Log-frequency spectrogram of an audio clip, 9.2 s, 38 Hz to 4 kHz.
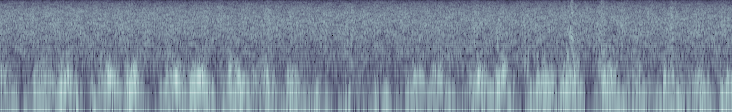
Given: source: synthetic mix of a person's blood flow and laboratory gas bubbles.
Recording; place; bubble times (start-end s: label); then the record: Doppler ultrasound of blood flow; precordium
6.20-6.27 s: bubbles
6.44-6.73 s: bubbles
6.75-6.83 s: bubbles
7.06-7.29 s: bubbles
7.46-7.84 s: bubbles
From the record:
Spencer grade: 2 (many but less than half of the cardiac periods contain bubble signals, singularly or in groups); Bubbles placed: anywhere in the cardiac cycle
